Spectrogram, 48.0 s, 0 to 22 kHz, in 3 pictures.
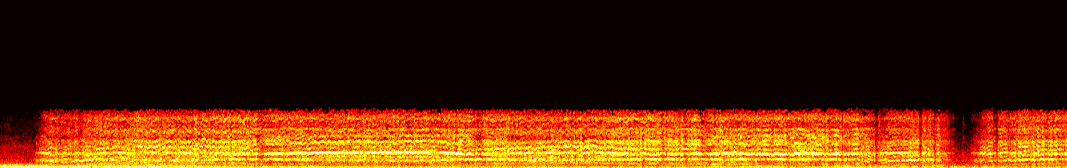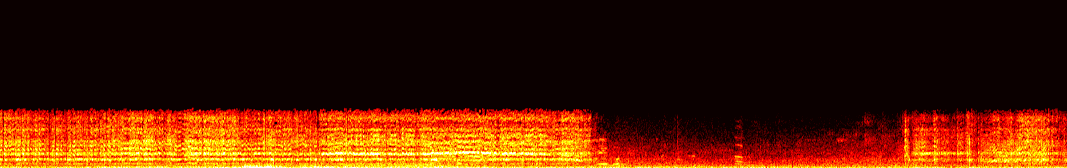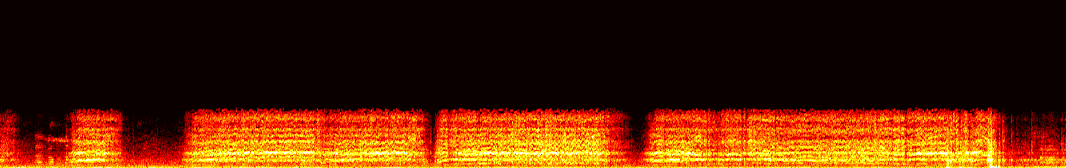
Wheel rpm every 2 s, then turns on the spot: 90, 160, 160, 160, 160, 160, 130, 100, 160, 160, 160, 160, 80, 0, 0, 110, 70, 70, 140, 120, 130, 140, 160, 100.
24-26 32-34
